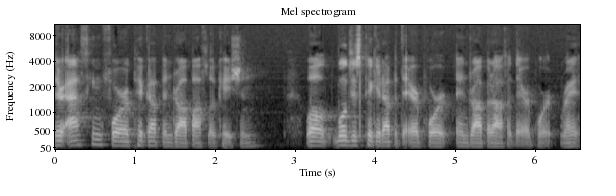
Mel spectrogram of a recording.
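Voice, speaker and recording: Speaking at a fairly quick pace, a man has an unremarkable speaking voice of medium pitch with fairly even intonation. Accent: American. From California. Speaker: English teacher. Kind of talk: scripted dialogue for learners. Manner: casual.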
